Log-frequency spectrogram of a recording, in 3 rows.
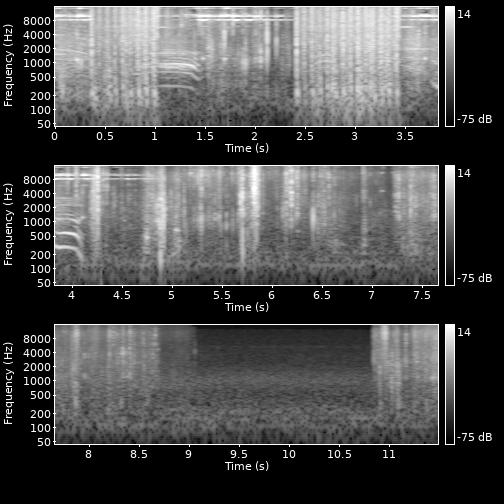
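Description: Bursts of M4A1 rifle gunfire in the video game Escape from Tarkov, loud rapid volleys early on, then scattered shots and footsteps-like clatter fading toward a quiet stretch before a final burst.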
